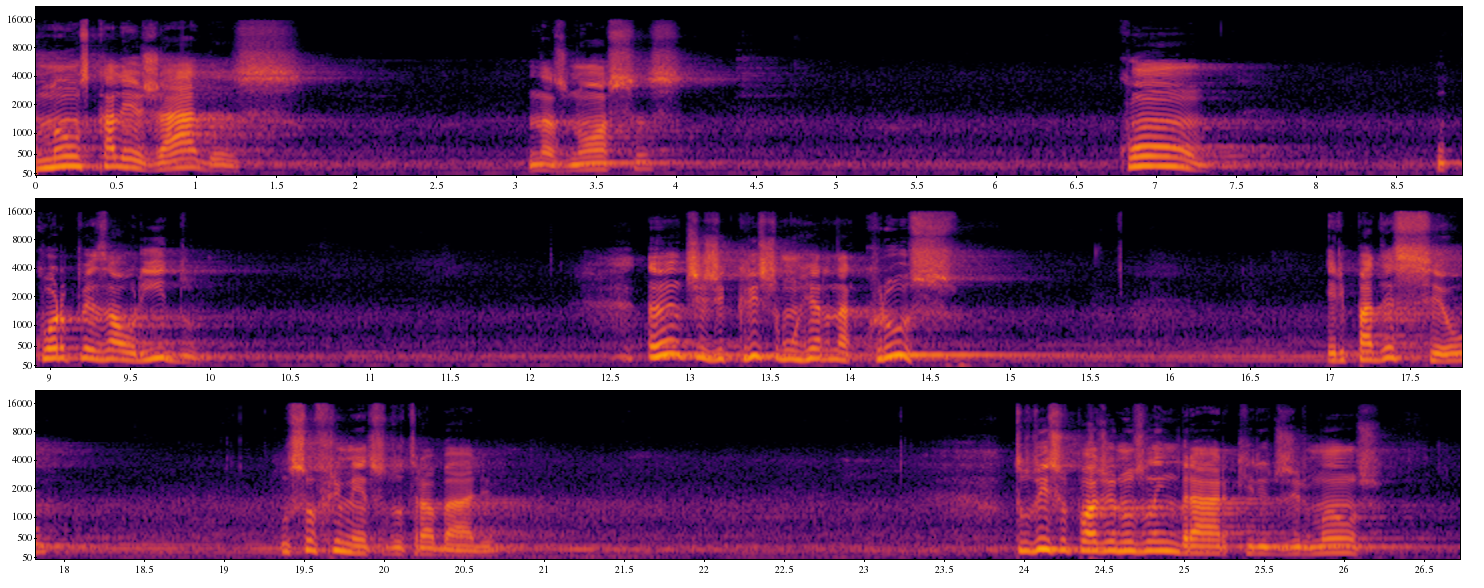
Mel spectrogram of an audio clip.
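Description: A man speaks calmly and slowly into a microphone, with pauses, in a large echoing hall.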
